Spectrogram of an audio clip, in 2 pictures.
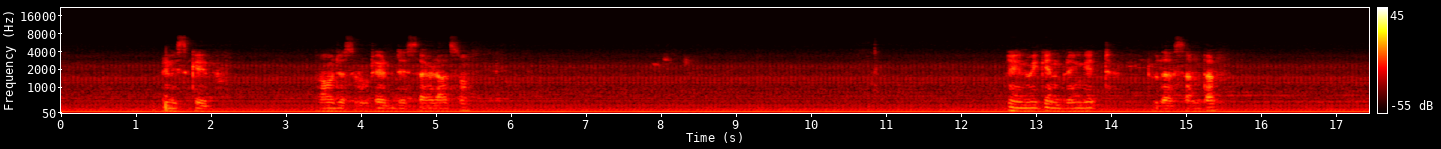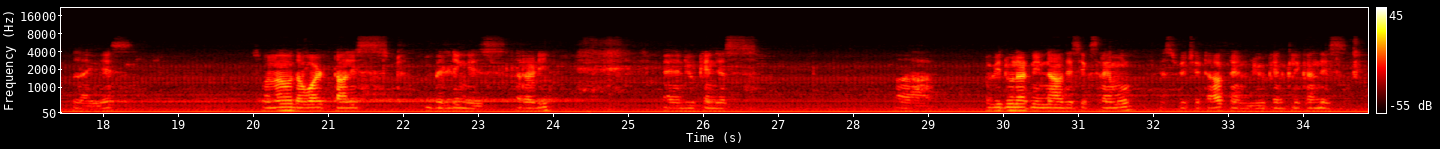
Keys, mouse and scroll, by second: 0.3 shift+d, 3.2 click, 12.5 click, 16.0 click, 18.8 click, 21.8 middle click, 23.6-24.6 scroll down 4, 31.5 click.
